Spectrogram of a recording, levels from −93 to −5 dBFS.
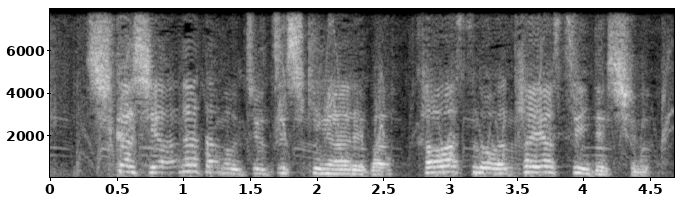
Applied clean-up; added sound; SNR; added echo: neural mask model RNNoise.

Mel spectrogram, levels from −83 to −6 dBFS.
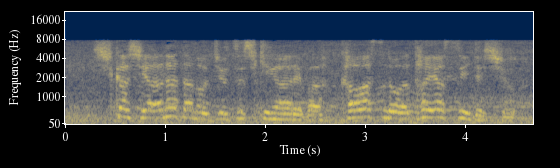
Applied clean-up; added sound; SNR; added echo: none; none; none; none.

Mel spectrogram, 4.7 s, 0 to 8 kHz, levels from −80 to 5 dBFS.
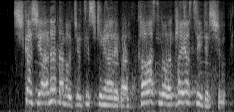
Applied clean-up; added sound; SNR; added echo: neural separator model SepFormer DNS4.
